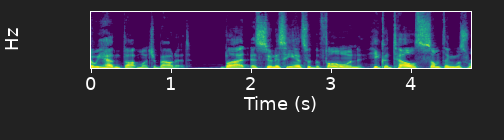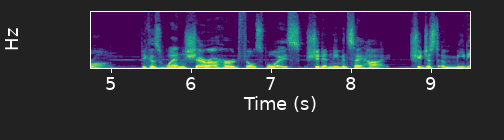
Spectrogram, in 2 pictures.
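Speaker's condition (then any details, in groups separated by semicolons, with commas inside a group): No condition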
